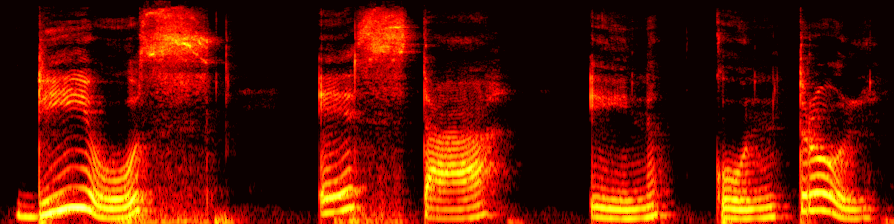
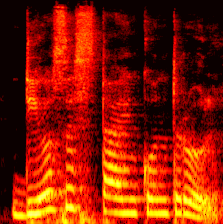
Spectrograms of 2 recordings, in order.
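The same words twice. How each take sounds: First: The phrase is spoken slowly. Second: The phrase is spoken at a normal speed. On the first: "then I will say it slowly" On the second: "I will say it at a normal pace at first"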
